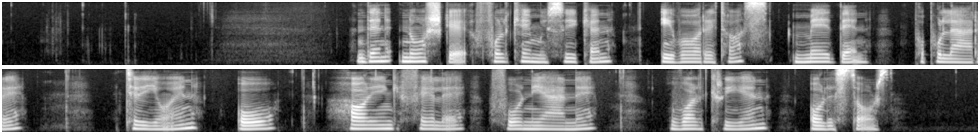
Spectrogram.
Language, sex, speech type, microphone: Norwegian, female, read, Shure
